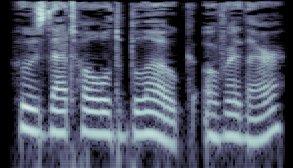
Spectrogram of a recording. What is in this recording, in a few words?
frase bloke, Reino Unido; girias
